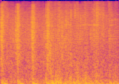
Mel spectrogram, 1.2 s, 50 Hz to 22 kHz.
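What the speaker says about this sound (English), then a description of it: "Provided you shoot the correct vehicle, you have to shoot the correct jeep." Rapid automatic gunfire in Battlefield 6 hits a jeep, a fast burst of sharp, evenly spaced shots that blurs into a dense, loud rattle.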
